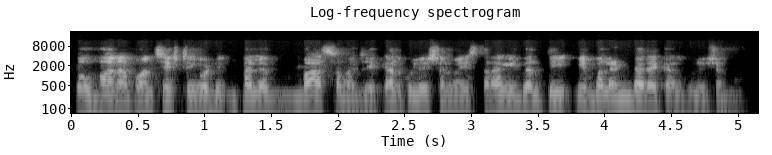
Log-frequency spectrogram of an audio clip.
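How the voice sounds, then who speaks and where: A man's voice: medium pitch, moderate pace, a bit bright, husky, no room sound. A man teaching physics in an online class, working through the steps and quizzing his students as he goes. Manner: explains step by step, quizzes students, mixes English terms into Hindi. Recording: dull lo-fi dry audio.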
